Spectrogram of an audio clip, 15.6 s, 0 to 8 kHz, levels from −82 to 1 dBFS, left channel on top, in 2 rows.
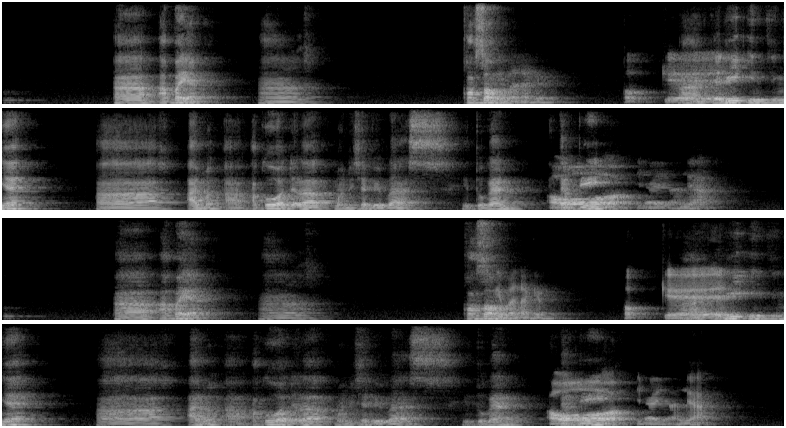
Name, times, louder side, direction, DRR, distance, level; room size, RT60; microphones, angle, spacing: voice 1, 1.1-2.1 2.6-3.1 4.6-5.1 6.7-8.1 8.8-12.9 13.3-13.8, left 3 dB, 70° left, 4 dB, 0.6 m, -27 dB
voice 2, 4.9-5.4 6.2-7.3 13.3-14.8, right 2 dB, 40° right, 5 dB, 0.5 m, -28 dB
4.3 x 3.3 x 3.0 m, 0.83 s
head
